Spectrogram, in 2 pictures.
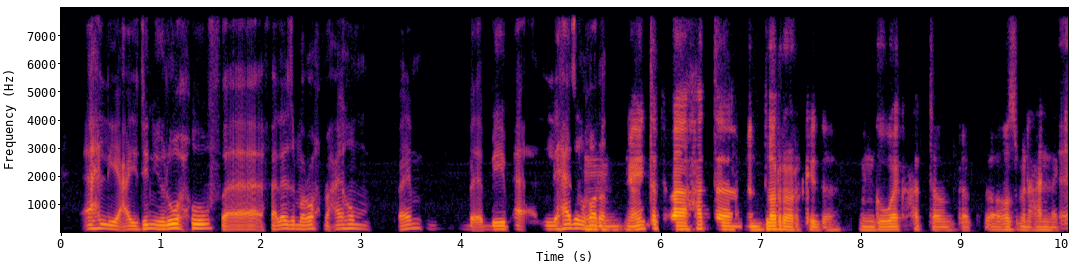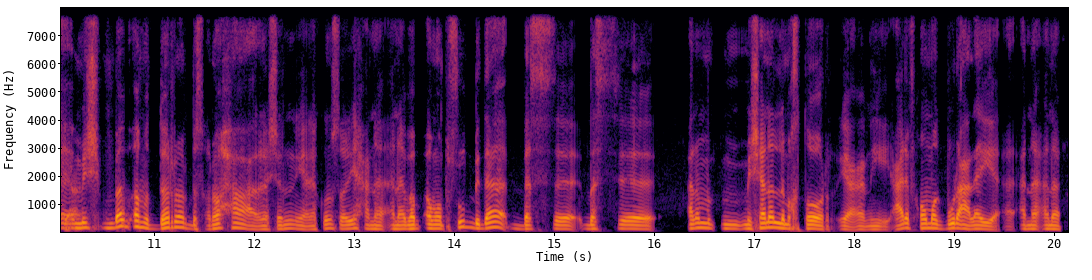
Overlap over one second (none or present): none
